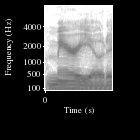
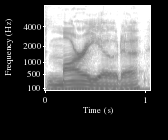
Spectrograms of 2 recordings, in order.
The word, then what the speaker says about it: Mariota: They kept saying Marcus Mariota. It's not Mariota. It's Mariota.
